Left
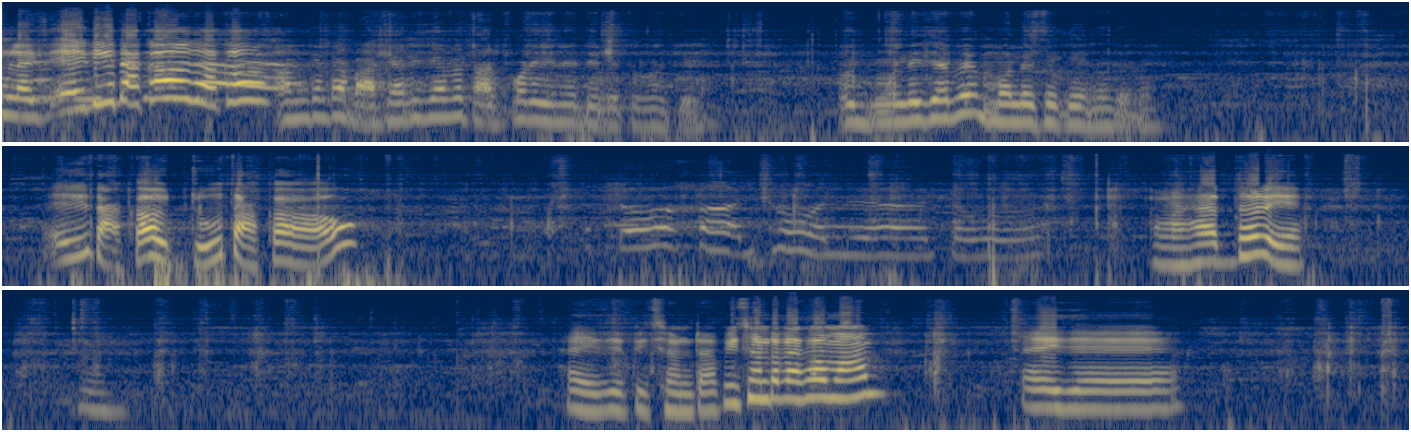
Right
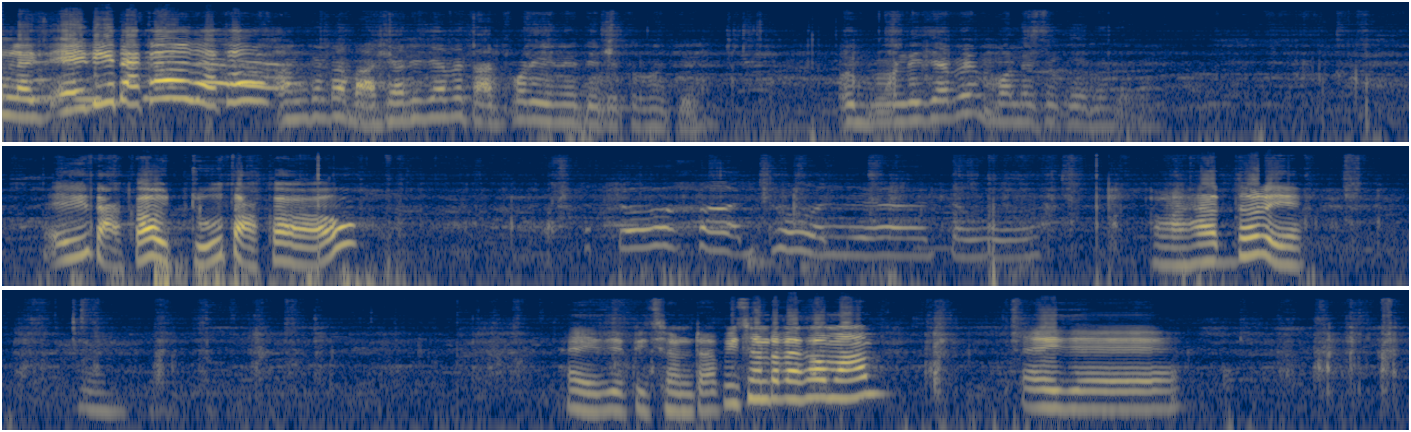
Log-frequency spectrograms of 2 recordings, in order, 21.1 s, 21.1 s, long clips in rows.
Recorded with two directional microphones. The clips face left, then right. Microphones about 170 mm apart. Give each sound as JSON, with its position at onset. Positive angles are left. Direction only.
{"t": 0.0, "sound": "speech", "side_deg": -15}
{"t": 1.4, "sound": "a woman's voice", "side_deg": 10}
{"t": 2.3, "sound": "speech", "side_deg": 15}
{"t": 4.5, "sound": "speech", "side_deg": 35}
{"t": 4.9, "sound": "speech", "side_deg": 55}
{"t": 7.3, "sound": "speech", "side_deg": -10}
{"t": 10.2, "sound": "children playing", "side_deg": -40}
{"t": 12.8, "sound": "a woman's voice", "side_deg": 0}
{"t": 16.9, "sound": "a woman's voice", "side_deg": -5}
